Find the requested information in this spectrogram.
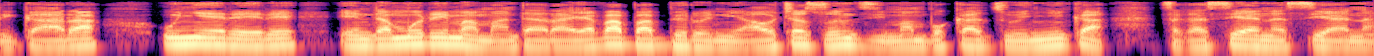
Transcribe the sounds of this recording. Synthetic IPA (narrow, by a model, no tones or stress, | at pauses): ɡʱaɾauɲe̞ɾe̞ɾe̞ | endamuɾimam̤andaɾajaʋabʱabʱiɾo̞niɦaut͡ʃazo̞nzimambo̞kad͡ziwe̞ɲikad͡z̥akasijanasijaːna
